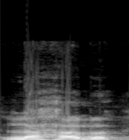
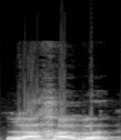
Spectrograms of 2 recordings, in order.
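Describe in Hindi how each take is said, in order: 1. आख़िरी ब में एक तेज़, गूँजता हुआ झटका होता है। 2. आख़िरी ब में एक तेज़, गूँजता हुआ झटका होता है।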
